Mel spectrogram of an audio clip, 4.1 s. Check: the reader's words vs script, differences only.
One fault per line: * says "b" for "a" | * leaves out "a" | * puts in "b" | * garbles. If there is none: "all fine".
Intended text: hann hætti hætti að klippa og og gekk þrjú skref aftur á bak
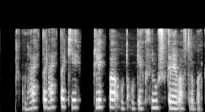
all fine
